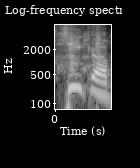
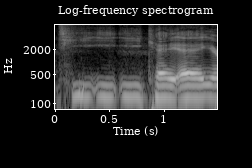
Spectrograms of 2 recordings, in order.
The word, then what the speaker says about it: Tikka: her name's Tikka, but it's spelt like Tikka Masala. but All right. the fact that none of us questioned it. Yeah. Max Landis. Wow. Sorry. I thought it was like Teeka or something.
